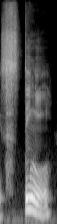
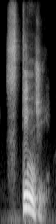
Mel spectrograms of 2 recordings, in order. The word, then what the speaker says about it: stingy: A lot of my students mistakenly say stingy. Okay, you got to be very careful. It is pronounced stingy.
